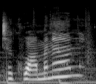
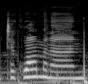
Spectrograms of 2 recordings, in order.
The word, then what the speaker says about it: Tahquamenon: just a little tip teamon rhymes with phenomenon so if you find yourself having a hard time saying it say phenomenon teamon also remember to choose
